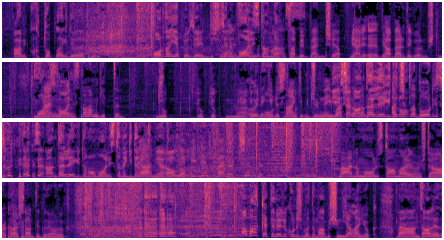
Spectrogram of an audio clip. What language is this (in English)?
Turkish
